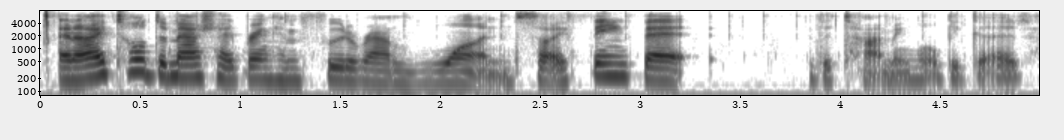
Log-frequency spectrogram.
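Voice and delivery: ordinary talk, nothing marked

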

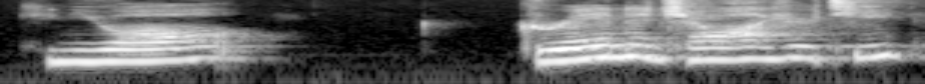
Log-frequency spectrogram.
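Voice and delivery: put-on reading to a toddler. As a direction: read it to little kids. Storytime book read to kids.

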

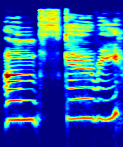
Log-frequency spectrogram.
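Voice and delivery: slow, mildly fearful tiger; gasping tiger. A narrator's reading. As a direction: draw it out with a touch of dread. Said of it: "gasped Tiger".

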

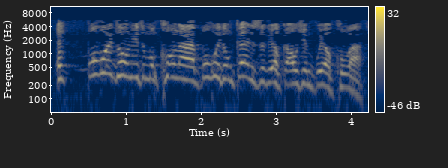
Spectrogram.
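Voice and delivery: a mother gently chiding, puzzled. Retold or imitated. Mother asks her weeping son why, mildly puzzled. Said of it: "他的母亲觉得特别奇怪".

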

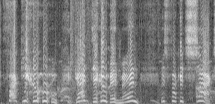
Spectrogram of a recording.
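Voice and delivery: very high, loud, drawn-out cursing; furious screaming. Real, not acted. Gamer losing out on the money, furious screaming. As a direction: scream each curse out in rage. Raging at the game.

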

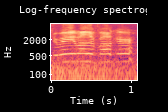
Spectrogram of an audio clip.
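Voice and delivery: high, very loud furious shout; all-out bellow. Real, not acted. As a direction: scream it after them. Yelling at fleeing character.

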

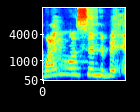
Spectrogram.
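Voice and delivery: mock scolding of a nosy fan; sassy retort. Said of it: "I talk like this to people".

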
